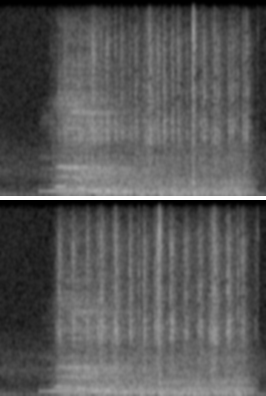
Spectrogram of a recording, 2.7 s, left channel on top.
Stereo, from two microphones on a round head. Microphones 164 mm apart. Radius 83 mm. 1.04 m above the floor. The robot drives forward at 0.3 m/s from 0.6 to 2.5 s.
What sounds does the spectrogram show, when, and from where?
0.4 s a gasp: 30° left (ahead or behind), 8 m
